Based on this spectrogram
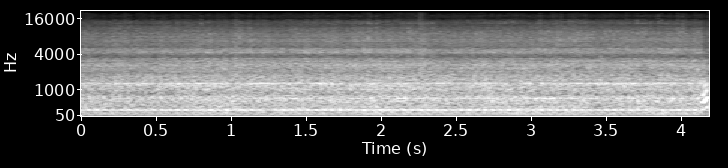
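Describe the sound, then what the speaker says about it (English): A HotJet II unit's engine idles in bypass while warming up, a loud, constant low hum with a steady tonal drone and mechanical vibration, unchanging throughout, with no voices. "we're just in bypass, letting the engine warm up"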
